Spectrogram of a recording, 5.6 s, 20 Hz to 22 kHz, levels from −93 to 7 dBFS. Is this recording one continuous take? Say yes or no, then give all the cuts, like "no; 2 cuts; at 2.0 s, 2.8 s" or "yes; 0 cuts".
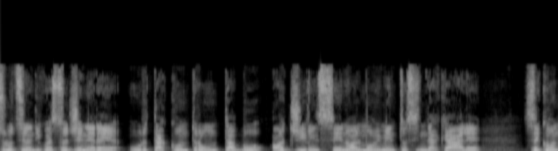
no; 1 cut; at 3.1 s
